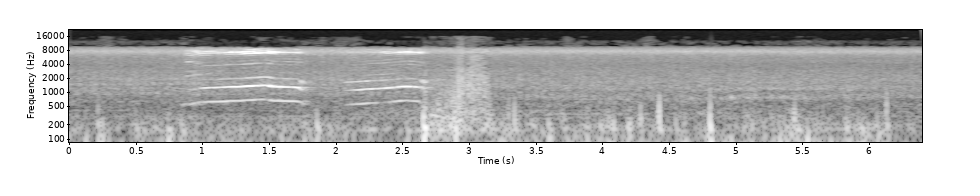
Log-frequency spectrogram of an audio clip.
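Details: Monkey waiting for food: two drawn-out, slightly rising tonal calls over steady low rumbling background noise, followed by a brief rustle.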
